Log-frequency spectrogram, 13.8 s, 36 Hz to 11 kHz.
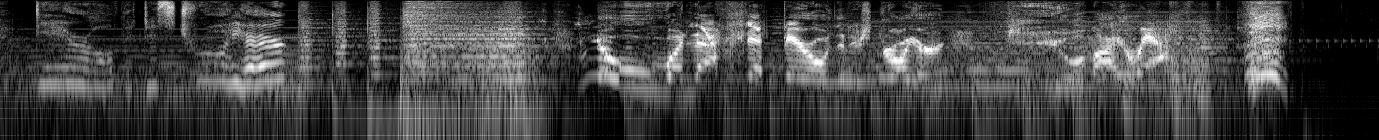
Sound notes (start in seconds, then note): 0.1 quavering; 2.8 ominous; 5.3 lisping; 12.4 gasping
